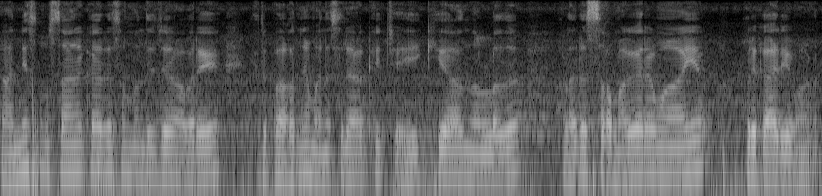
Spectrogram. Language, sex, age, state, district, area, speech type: Malayalam, male, 45-60, Kerala, Kottayam, urban, spontaneous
